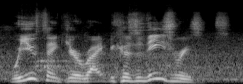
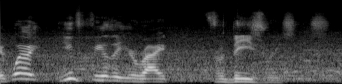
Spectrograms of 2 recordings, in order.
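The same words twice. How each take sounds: First: Dismissive, as if talking to someone stupid; belittling, judgmental tone; condescending. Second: Slow, careful tone, just trying to understand; unhurried, neutral and open-minded; understanding, non-judgmental. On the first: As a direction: let the tone say you think they're wrong. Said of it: "tone of voice tells you that I think you're stupid". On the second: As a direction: take no side, slowly feel out their view. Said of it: "I'm just trying to understand". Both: Shown as a demonstration.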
